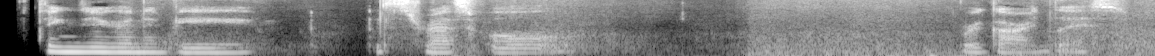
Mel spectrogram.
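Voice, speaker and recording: A woman speaks very slowly in a relaxed, somewhat breathy voice, dark and mellow, at a medium pitch. Her delivery is monotone and flat, with long, frequent pauses. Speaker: ASMR streamer and roleplayer. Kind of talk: casual talk to streaming audience. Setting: livestream. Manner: soft-spoken, relaxed, chatty.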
